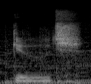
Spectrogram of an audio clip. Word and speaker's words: Googe: Belinda Butcher, Debbie Googe. That's just Google without the L. Can't just call Debbie a Googe, Sean.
